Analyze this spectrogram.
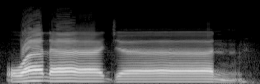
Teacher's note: Yang pertama pada lafal jan, ini pada dasarnya dia adalah mad lazim kalimi musaqqal, yang dimana dia wajib dipanjangkan 6 harokat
